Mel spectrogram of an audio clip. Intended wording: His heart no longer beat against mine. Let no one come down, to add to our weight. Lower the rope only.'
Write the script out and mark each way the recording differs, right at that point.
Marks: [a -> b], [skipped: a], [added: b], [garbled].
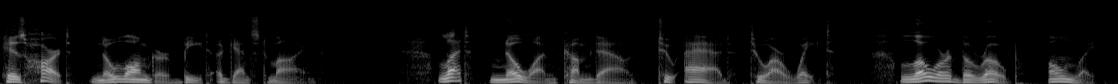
His heart no longer beat against mine. Let no one come down, to add to our weight. Lower the rope only.'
